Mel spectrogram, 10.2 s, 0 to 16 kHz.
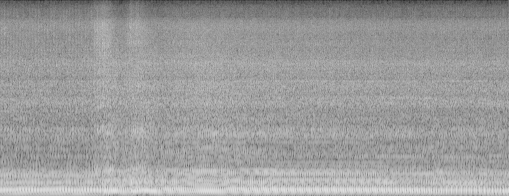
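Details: Classic BMW R65 boxer twin (about 1983–84) on a Will-it-run start, on partial choke: an even, steady idle with a smooth low beat and no clunks or misses, suggesting a healthy engine despite smoke from the left side.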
